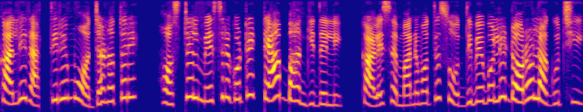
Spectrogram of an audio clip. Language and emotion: Odia, fearful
